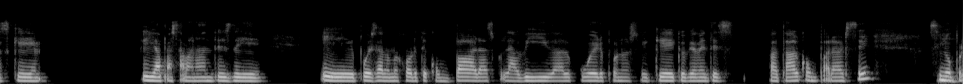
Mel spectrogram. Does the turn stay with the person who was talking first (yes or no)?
yes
